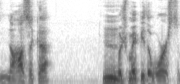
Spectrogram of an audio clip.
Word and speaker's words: Nausicaa: But there was a song released with the movie that like broke it down by syllable. Nausicaa. So I'll just choose that.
